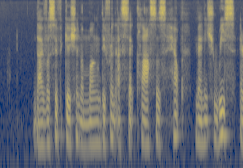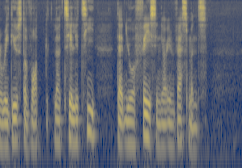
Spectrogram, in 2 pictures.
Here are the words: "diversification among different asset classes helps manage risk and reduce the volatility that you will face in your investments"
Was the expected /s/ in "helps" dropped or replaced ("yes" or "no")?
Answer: yes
